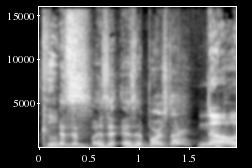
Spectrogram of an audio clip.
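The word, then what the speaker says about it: Kuntz: It's actually pronounced Cunts.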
